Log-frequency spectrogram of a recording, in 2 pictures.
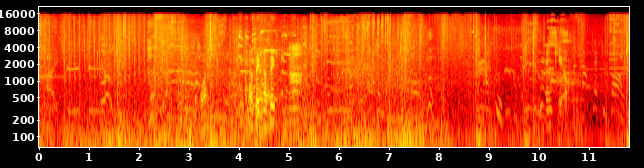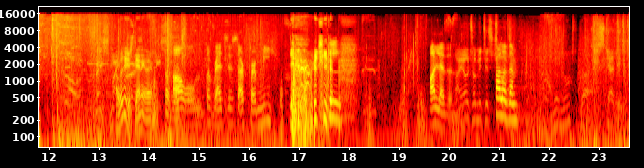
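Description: Gunfire and blasts crackle in a game's battle.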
